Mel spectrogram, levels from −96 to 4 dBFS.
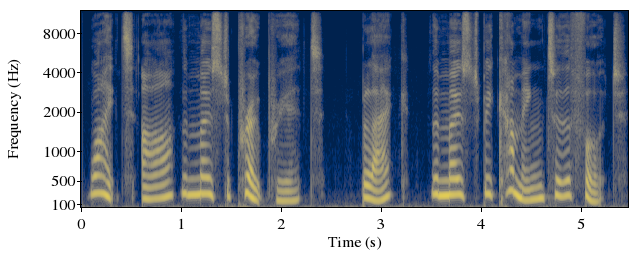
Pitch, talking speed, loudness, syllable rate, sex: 230 Hz, 130 wpm, -18 LUFS, 4.1 syllables/s, female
